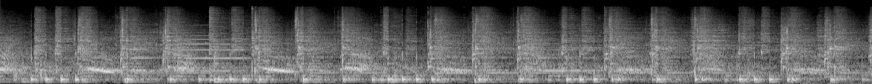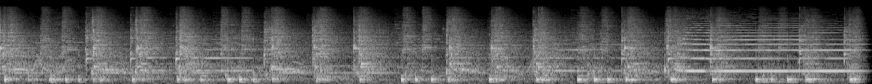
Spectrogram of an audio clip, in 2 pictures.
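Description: Protest noisemaking: rapid, irregular banging and knocking of drums and handheld noisemakers, mixed with high pitched tones that glide at first. Near the end a single high tone is held for about a second and a half before everything cuts off suddenly.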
